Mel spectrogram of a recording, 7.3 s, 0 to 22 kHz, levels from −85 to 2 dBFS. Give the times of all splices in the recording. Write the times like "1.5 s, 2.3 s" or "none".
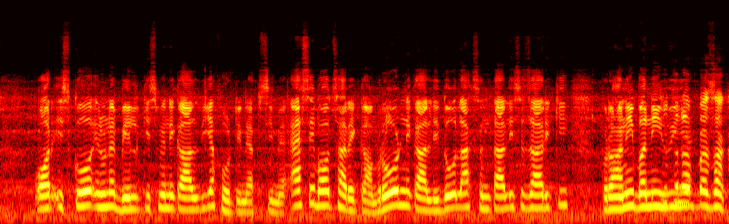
none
